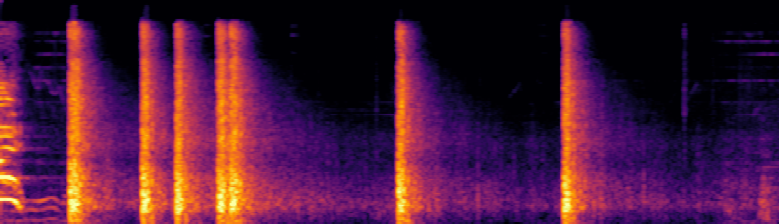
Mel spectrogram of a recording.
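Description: Volleys of rifle fire ring out in a gunfire salute at a state-honors funeral for a fallen serviceman, sharp loud cracks in a quick cluster of four followed by two spaced single shots, each trailing into echo, with no talk in between.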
